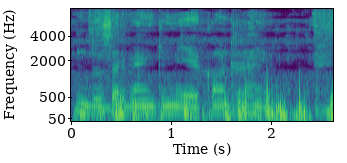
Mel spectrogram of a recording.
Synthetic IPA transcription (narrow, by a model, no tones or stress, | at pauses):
d̪uːsəɾbɛ̃ːŋkmẽekaʊɳʈɾəɦẽ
